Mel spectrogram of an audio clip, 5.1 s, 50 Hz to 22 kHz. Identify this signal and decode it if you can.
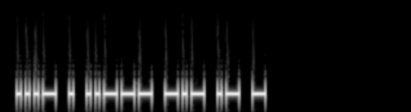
Morse code, heard as a keyed tone, about 22 wpm, 700 Hz. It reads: VE2KAT
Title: DXCC-100 Call Signs - 6 Characters - Repeated 2x - 22wpm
